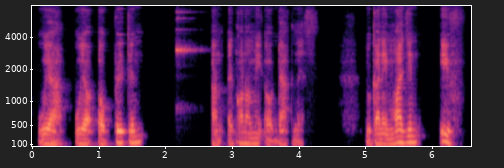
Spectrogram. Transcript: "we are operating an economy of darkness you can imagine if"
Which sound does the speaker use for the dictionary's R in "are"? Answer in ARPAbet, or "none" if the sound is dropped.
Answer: W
